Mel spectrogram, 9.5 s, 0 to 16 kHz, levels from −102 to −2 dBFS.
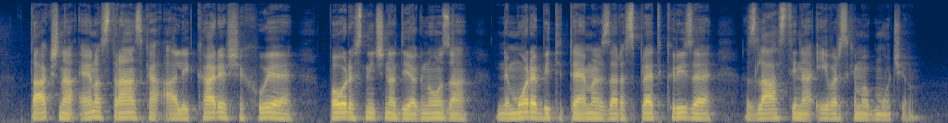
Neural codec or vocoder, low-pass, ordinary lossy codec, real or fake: none; 14.4 kHz; none; real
